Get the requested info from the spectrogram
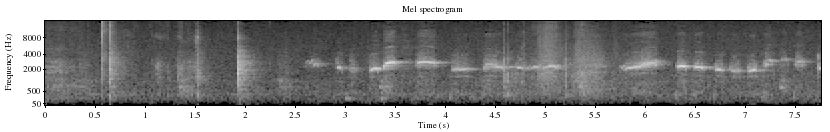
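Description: A person whistling a tune, a single wandering high note that starts about three seconds in. A few light knocks and clicks from handling the glue bottle and wood come in the first two seconds.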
